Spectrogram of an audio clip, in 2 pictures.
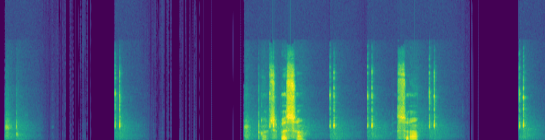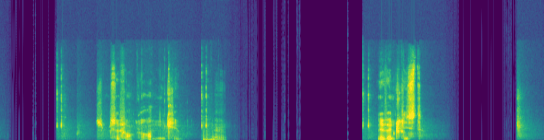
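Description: Mouse clicks tap now and then.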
